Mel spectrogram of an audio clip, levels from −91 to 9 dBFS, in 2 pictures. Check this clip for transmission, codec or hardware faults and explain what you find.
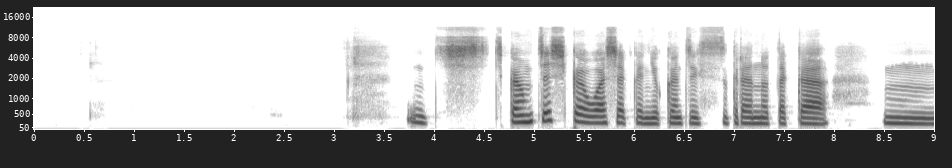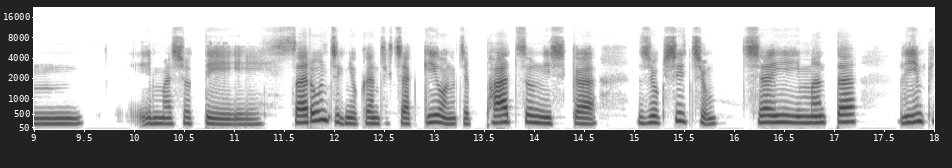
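One fault runs through the whole recording. Low-delay AAC compression, throughout: the speech sounds rough and grainy, with noise between the harmonics and nothing above 11.6 kHz. The likely cause is AAC-ELD at a rate that fits about 32 kbps, whose short frames blur the pitch structure.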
